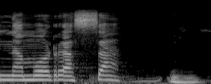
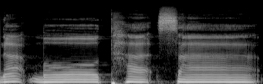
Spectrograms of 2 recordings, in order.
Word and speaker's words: namo tassa: No, I mean, Namo Tassa, you say Namo Rasa. I'm saying Namo Tassa Bhagavato. Okay.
